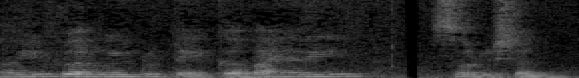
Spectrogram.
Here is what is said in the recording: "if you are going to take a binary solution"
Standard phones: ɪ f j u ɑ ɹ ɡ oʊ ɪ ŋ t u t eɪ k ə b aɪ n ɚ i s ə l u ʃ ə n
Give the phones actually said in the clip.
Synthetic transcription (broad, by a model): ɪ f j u ɑ ɹ ɡ oʊ ɪ ŋ t u t eɪ k ə b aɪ ɚ i s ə l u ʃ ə n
